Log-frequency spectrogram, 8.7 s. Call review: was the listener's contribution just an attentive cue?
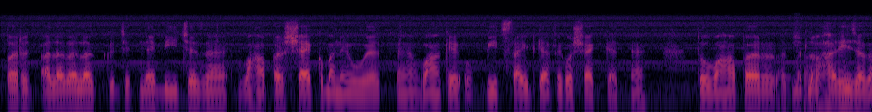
Yes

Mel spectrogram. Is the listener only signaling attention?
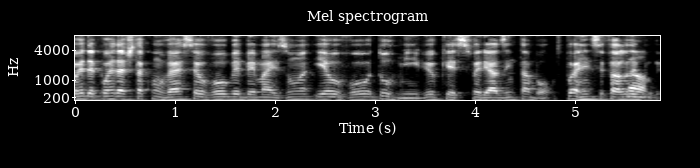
No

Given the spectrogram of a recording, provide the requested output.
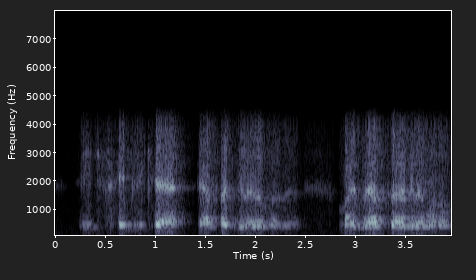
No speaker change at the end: Yes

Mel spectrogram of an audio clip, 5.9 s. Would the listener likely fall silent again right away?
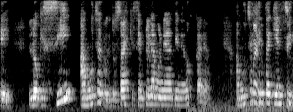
Yes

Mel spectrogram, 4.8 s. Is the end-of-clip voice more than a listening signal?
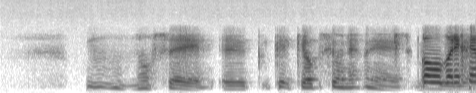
Yes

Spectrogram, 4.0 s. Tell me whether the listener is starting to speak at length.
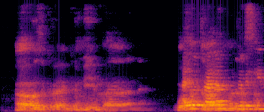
Yes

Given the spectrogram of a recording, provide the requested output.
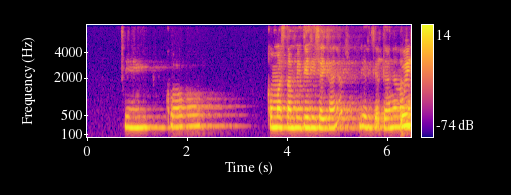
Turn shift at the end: Yes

